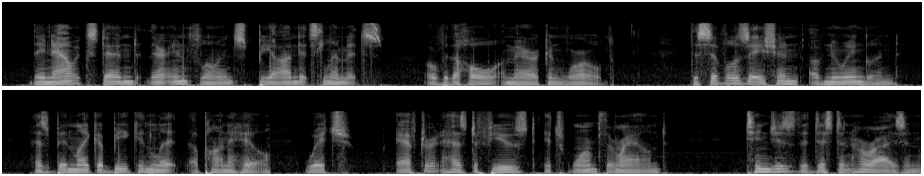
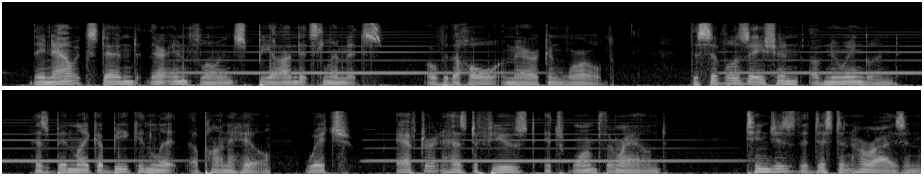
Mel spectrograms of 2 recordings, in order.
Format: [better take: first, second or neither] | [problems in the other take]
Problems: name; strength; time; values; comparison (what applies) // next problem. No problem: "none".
first | background sound (Wind instrument, woodwind instrument); 11 dB below the speech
